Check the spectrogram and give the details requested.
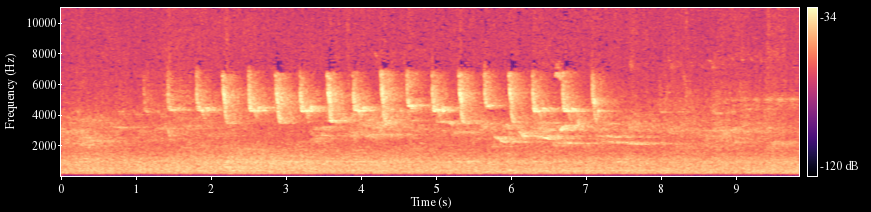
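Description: A bird calling a fast run of about sixteen high, down-slurred notes, a little under three a second, starting about a second in and stopping about seven seconds in, over a faint steady outdoor hiss.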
